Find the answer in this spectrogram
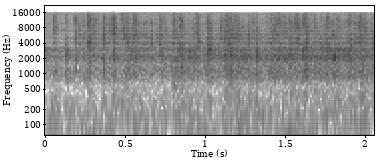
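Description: Light applause from a seated group of deputies in a parliamentary chamber: a steady patter of hand claps.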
